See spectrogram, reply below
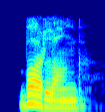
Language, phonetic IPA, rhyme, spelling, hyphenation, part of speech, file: Hungarian, [ˈbɒrlɒŋɡ], -ɒŋɡ, barlang, bar‧lang, noun, Hu-barlang.ogg
- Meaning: 1. cave 2. den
